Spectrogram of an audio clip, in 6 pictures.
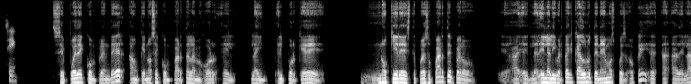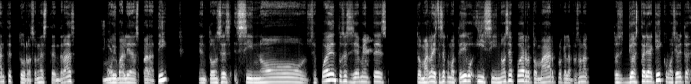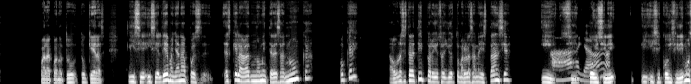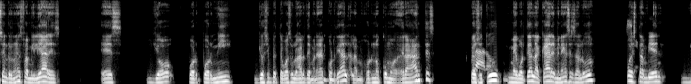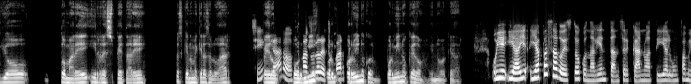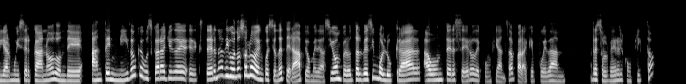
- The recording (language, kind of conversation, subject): Spanish, podcast, ¿Cómo puedes empezar a reparar una relación familiar dañada?
- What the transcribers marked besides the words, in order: drawn out: "no"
